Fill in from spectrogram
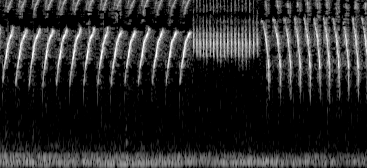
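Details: Canary song for stimulating birds: steady rolling tour of repeated falling whistles, broken by a short buzzy high rattle, then resuming with quick repeated sweeps.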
